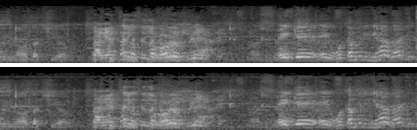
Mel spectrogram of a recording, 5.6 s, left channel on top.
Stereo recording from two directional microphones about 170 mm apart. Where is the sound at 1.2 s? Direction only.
55° left (ahead or behind).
